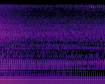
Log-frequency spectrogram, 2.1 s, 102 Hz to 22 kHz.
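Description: Renault four-cylinder turbodiesel engine held steady at about 3,000 rpm, giving an even, unchanging hum.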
